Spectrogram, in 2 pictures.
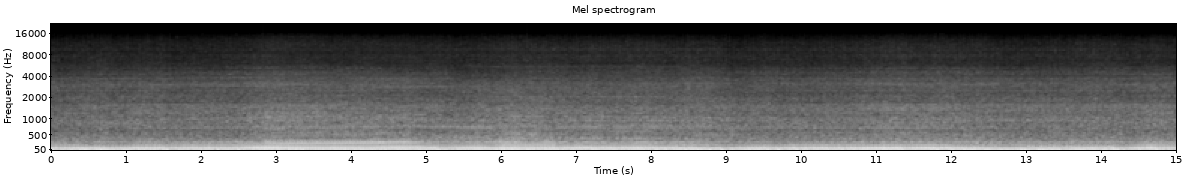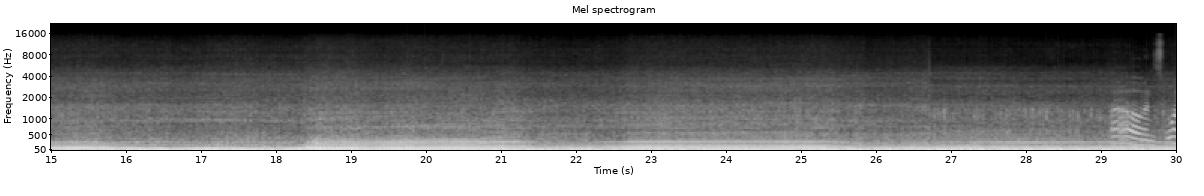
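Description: Harley-Davidson Road Glide's V-twin engine pulling steadily under way, its pitch climbing a few times as the throttle opens, under a steady rush of wind and road noise.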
